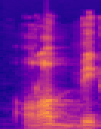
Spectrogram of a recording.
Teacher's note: ربک را کو موٹا ادا کریں گے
